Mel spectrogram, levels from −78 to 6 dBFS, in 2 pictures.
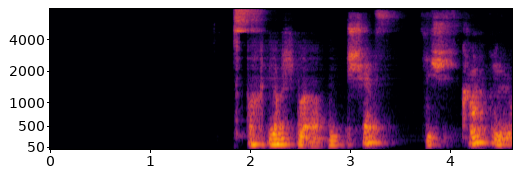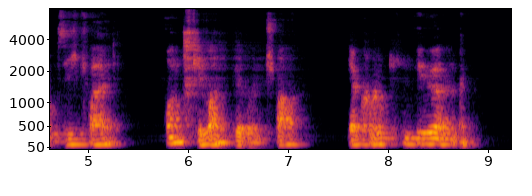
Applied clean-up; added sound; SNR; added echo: neural mask model DeepFilterNet 3.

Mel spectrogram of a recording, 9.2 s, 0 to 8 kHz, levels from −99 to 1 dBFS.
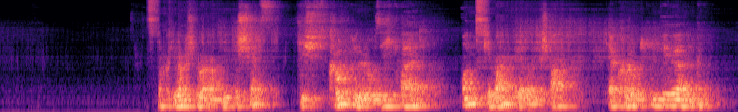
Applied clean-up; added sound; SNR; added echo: neural separator model SepFormer DNS4.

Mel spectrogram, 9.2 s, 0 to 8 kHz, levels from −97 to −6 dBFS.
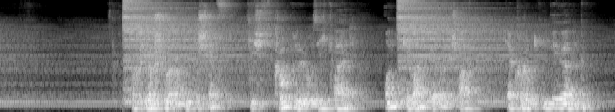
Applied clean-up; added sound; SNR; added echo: none; Crash cymbal; 11 dB; reverberation time 0.9 s.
